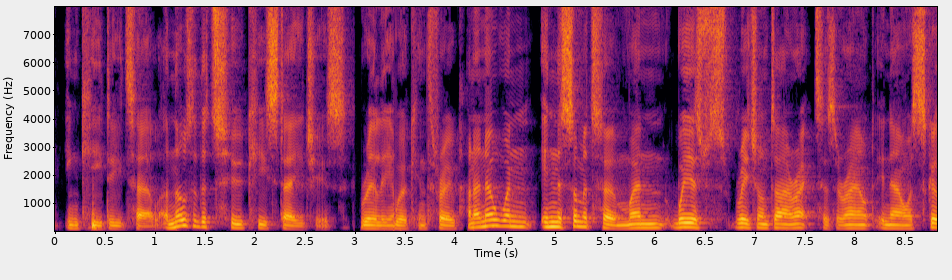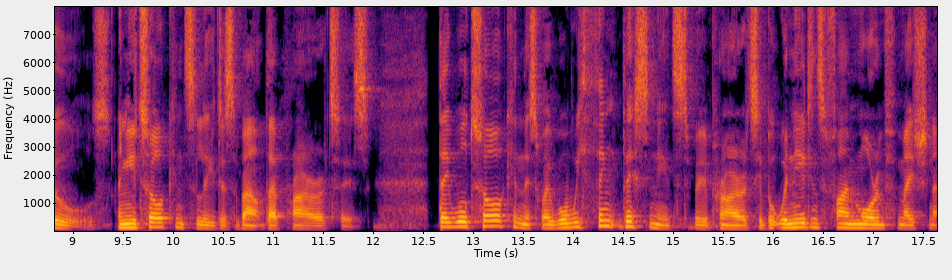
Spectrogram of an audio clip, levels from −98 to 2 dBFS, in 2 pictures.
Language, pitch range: English, 115-150 Hz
